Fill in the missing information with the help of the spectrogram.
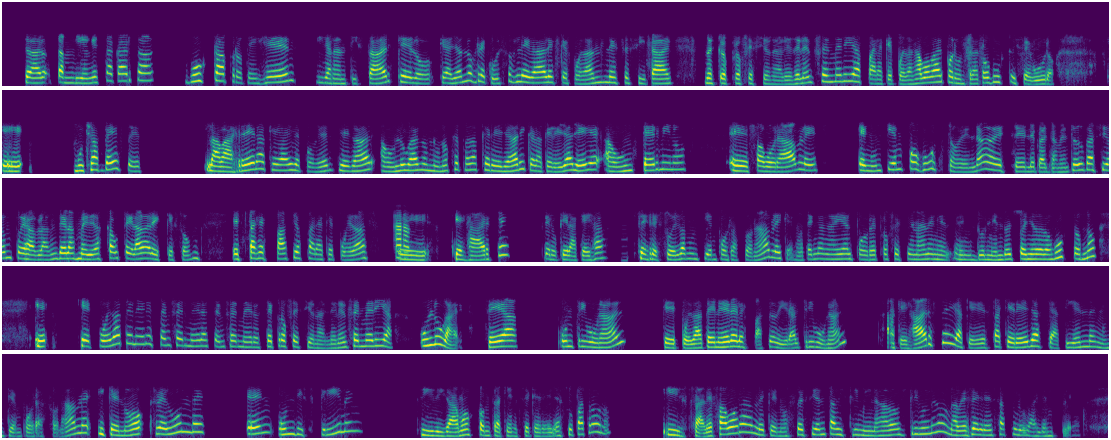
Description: La legisladora explicó en entrevista con Radio Isla que busca que “se pueda garantizar que como profesionales tengan unas condiciones de trabajo dignas, que tengan un espacio de bienestar y que la calidad de vida de los profesionales de la enfermería también se garanticen“, y describió a estos profesionales como la piedra angular en el sistema de salud, dado a que son quienes constatan de cerca la condición de los pacientes.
